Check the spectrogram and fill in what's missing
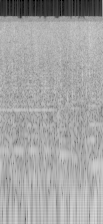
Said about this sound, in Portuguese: Milhares de pedras de gelo gigantes caem sobre o Egito.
